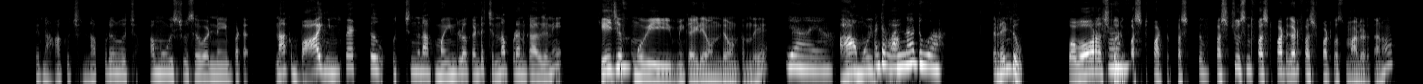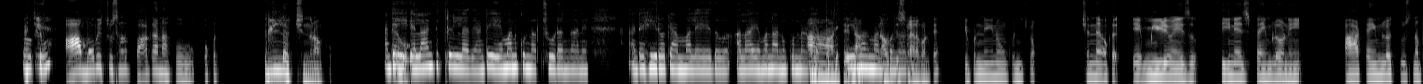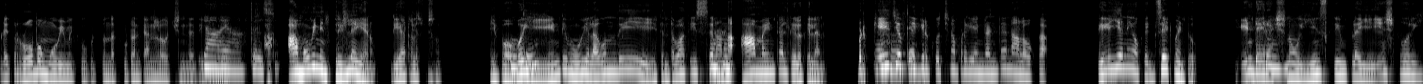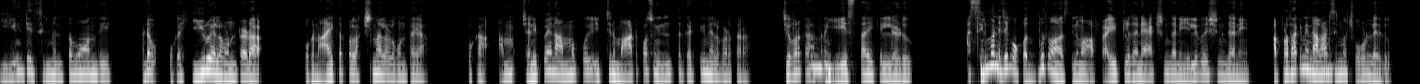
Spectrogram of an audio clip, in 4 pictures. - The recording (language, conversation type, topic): Telugu, podcast, ఫిల్మ్ లేదా టీవీలో మీ సమూహాన్ని ఎలా చూపిస్తారో అది మిమ్మల్ని ఎలా ప్రభావితం చేస్తుంది?
- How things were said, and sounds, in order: in English: "మూవీస్"; in English: "బట్"; in English: "ఇంపాక్ట్"; in English: "మైండ్‌లో"; in English: "మూవీ"; other background noise; in English: "మూవీ"; in English: "టూ"; in English: "ఓ ఓవరాల్ స్టోరీ. ఫస్ట్ పార్ట్, ఫస్ట్ ఫస్ట్"; in English: "ఫస్ట్ పార్ట్"; in English: "ఫస్ట్ పార్ట్"; in English: "యాక్చువల్లీ"; in English: "మూవీ"; in English: "హీరోకి"; in English: "మీడియం ఏజ్, టీనేజ్ టైమ్‌లోని"; in English: "మూవీ"; in English: "టూ తౌసండ్ టెన్‌లో"; in English: "మూవీ"; in English: "మూవీ"; in English: "థియేటర్‌లో"; in English: "మూవీ"; in English: "మెంటాలిటీ‌లోకెళ్ళాను. బట్"; in English: "స్క్రీన్ ప్లే"; in English: "స్టోరీ!"; in English: "హీరో"; in English: "యాక్షన్‌గాని, ఎలివేషన్‌గాని"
